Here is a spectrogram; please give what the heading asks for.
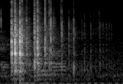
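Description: Dice clatter across a hard tabletop, a quick burst of sharp clicks and rattles that bounce and taper off into a few faint ticks as they settle, with no talking.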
